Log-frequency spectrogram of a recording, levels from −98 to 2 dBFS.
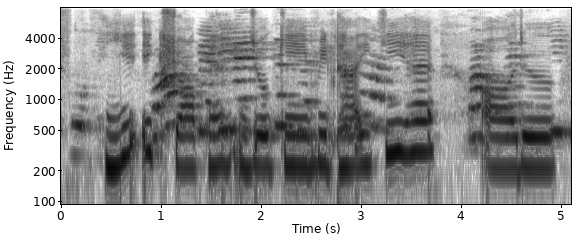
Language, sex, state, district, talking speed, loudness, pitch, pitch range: Hindi, female, Chhattisgarh, Raipur, 115 wpm, -11 LUFS, 235 Hz, 220-300 Hz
